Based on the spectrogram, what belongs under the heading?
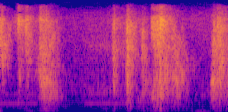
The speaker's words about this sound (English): We hear them closing the door.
